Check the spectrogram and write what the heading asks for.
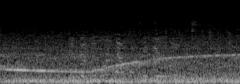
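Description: An emergency vehicle siren wailing in a slow cycle: its pitch falls to a low point about a second in, then rises again. Under it runs a steady low rumble of traffic.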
